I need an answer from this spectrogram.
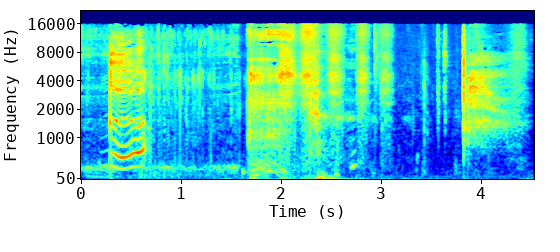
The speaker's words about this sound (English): Hey, was that me coughing? It wasn't me. I can't believe you just have like every noise I could make.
